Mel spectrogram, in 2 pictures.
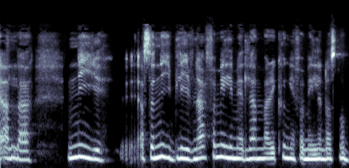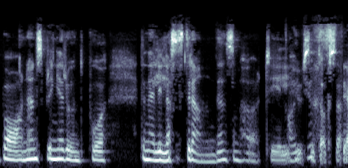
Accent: Borås, Västra Götaland County, Sweden; jag är född liksom runt, eller jag är inte född i Borås, men jag är uppvuxen delvis i Borås. Då var det nära till västkusten.

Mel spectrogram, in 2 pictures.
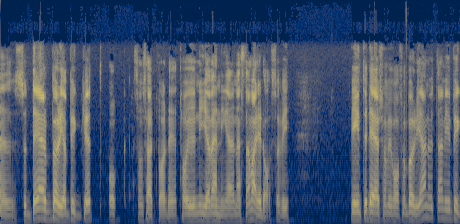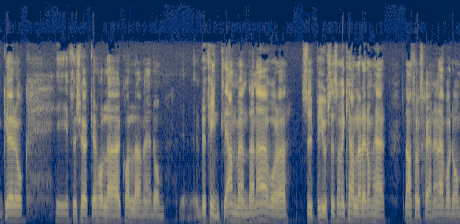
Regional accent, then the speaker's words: Skövde, Västra Götaland County, Sweden; also born or lived in Mallorca; Just nu så bor vi i Skövde. Mm. Så vi flyttade hem i somras. Vi bodde 2 år på Mallorca. Och nu är vi hemma i Skövde här.

